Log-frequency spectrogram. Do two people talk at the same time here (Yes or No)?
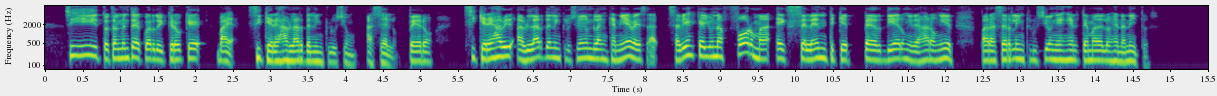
No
